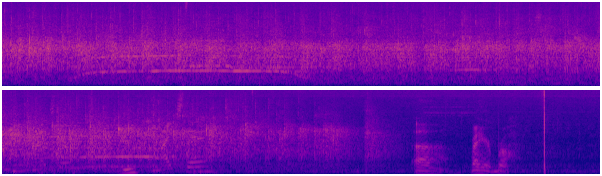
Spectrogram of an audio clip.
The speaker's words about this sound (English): Give the Lord a hand clap, amen, all the way from Philly.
